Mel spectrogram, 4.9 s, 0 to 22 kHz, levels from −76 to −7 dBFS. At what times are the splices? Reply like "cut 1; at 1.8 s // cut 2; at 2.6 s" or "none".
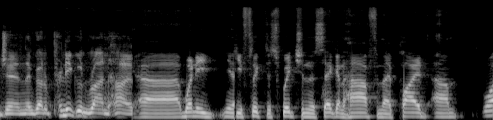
cut 1; at 1.3 s // cut 2; at 2.3 s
